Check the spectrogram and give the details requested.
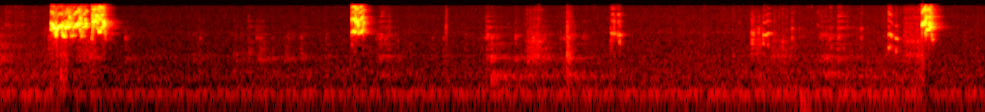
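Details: Pet rosy-faced lovebird making a loud harsh squawk burst, then a short sharp chirp and scattered faint clicks and rustles before a final raspy call, over a quiet low hum.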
